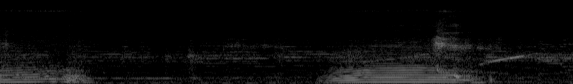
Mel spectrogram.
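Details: Habitual loud snoring: two loud, buzzing, low-pitched snores on drawn-in breaths, separated by a quiet pause in a small room.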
